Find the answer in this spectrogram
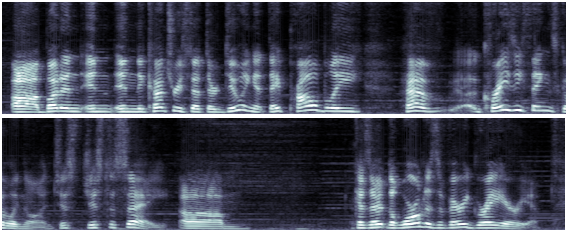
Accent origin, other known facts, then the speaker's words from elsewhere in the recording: United States; I'm from the United States, and you may not be from the United States, but maybe you're getting stuff from the U.S. from me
